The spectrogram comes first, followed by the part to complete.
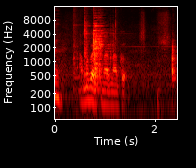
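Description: Metal utensils and dishes clinking at a kitchen counter, with a brief low voice about half a second in and a few faint clicks near the end.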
